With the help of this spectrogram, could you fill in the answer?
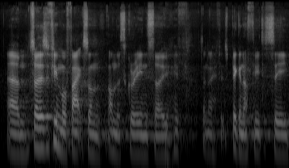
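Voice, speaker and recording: A bright, sharp voice with a British accent races along at a very fast pace. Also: man. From Britain. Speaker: business development manager. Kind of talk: conference presentation. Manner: hesitant.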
